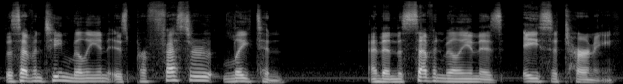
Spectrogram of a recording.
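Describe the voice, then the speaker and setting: A man hosts a casual live podcast in a mid-range, slightly bright voice at a moderate pace. Reading aloud, he sometimes stumbles over the words, especially foreign names, which he sounds out.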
